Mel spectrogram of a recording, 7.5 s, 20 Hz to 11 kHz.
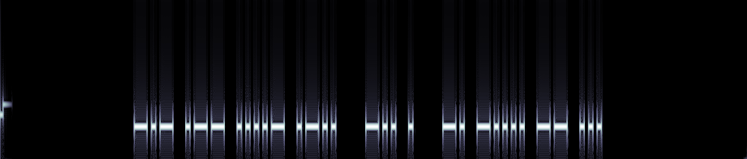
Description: Morse code, heard as a keyed tone, about 28 wpm, 700 Hz. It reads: KW4L DE N6MS
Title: USA Callsign DE Callsign - 4 Characters - 28wpm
